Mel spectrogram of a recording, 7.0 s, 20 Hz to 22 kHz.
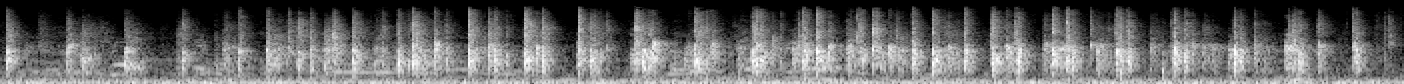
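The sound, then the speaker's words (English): Steady applause from the air crew for the passengers, about 40 of them, on a flight across the Atlantic to the United Kingdom: many overlapping claps forming a dense, continuous patter at moderate loudness, over a low constant engine hum from the aircraft cabin. “So that was the air crew applauding the passengers.”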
